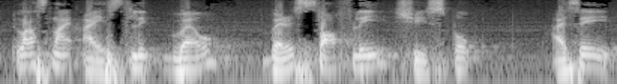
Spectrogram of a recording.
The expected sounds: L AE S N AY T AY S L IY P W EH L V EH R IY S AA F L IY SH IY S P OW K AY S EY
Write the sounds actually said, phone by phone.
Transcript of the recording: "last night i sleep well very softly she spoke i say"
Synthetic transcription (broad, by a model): L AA S N AY T AY S L IY P W EH L V EH R IY S AA F L IY SH IY S P OW K AY S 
